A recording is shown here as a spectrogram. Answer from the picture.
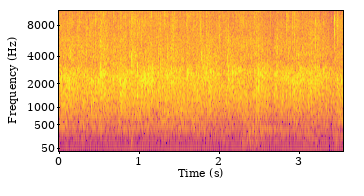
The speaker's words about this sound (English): Oh, let's clap our hands.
